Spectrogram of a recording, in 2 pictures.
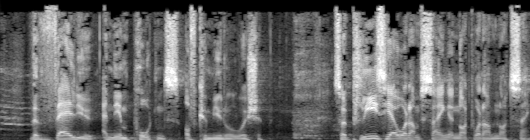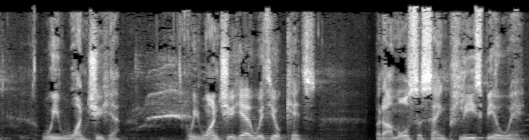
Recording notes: Preached at Horsham Downs on 11/06/2023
